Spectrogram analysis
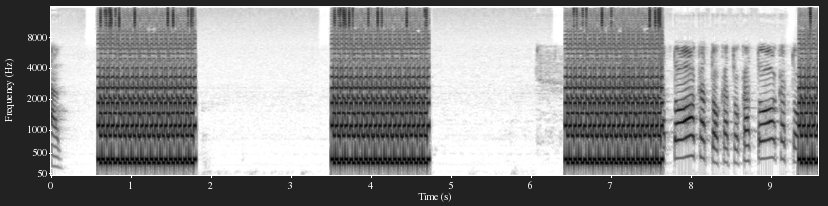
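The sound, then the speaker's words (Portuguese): A telephone rings with no answer: three loud, buzzing ring bursts of about a second each, separated by pauses of roughly two seconds. “Toca. Ninguém atende. Toca e ninguém atende.”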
